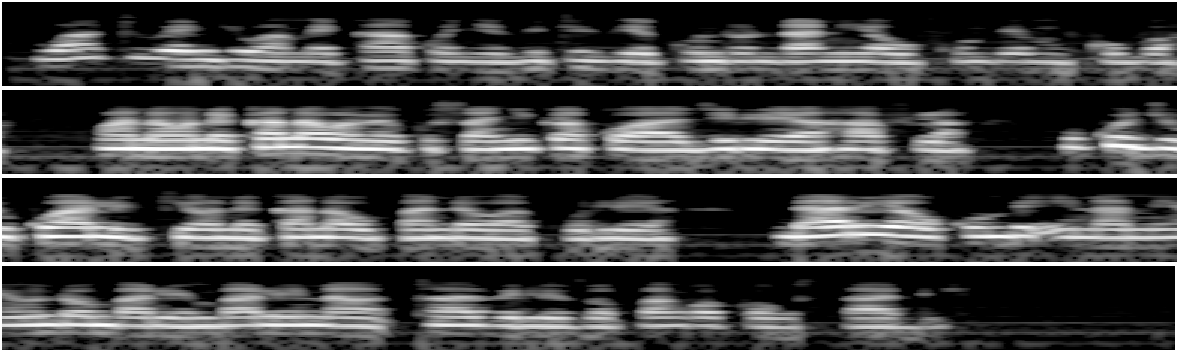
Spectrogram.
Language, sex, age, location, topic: Swahili, female, 18-24, Nairobi, education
